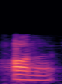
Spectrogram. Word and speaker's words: honor: O som do H. Pronunciado desde a garganta, como em hotel, e mudo em 3 casos. Our, honest, honor.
